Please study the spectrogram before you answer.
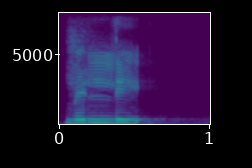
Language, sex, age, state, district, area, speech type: Hindi, female, 18-30, Madhya Pradesh, Hoshangabad, urban, read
